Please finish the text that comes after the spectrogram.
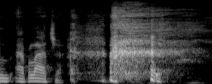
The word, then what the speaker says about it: Appalachia: For all my friends, for all my friends who are from that area, I'm going to pronounce it the way it's supposed to be pronounced, Appalachia.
